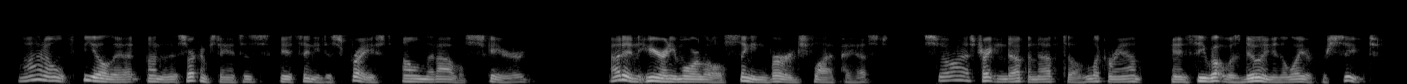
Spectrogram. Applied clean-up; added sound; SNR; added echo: neural mask model DeepFilterNet 3.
